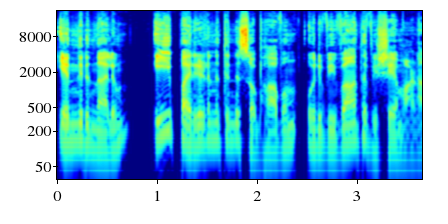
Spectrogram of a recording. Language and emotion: Malayalam, neutral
